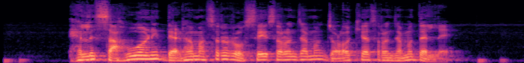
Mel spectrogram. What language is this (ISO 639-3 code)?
ori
